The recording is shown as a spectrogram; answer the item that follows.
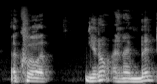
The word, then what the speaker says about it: Aquila: And please tell me that I've pronounced that correctly. Aquila. Aquila.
